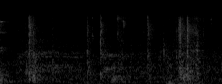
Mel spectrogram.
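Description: A few faint, scattered clicks and light knocks of a cat's food dish being handled on a kitchen counter.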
